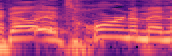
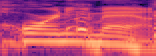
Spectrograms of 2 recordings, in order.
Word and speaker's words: Horniman: It's Horniman. I know it's Horniman, but it's spelled Horny Man.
